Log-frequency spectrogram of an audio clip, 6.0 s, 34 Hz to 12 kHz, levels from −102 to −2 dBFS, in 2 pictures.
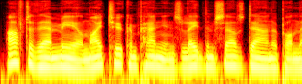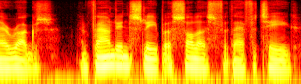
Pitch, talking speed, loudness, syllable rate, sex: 105 Hz, 210 wpm, -16 LUFS, 5.5 syllables/s, male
